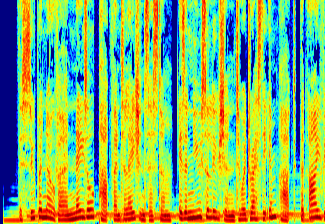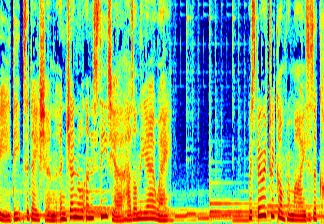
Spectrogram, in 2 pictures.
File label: english british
